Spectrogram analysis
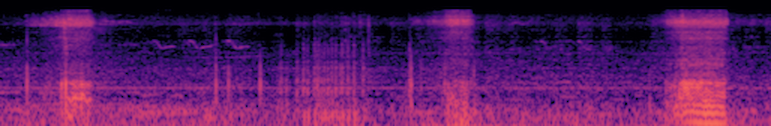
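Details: Blue Tick Coonhound sleeping after a hard day playing at the park, snoring: three loud, noisy breaths about three seconds apart over steady low room noise.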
